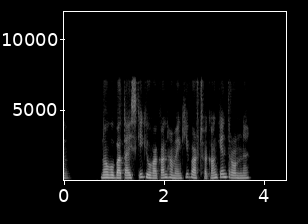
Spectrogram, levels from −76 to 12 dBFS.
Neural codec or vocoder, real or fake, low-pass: codec, 16 kHz, about 1 kbps, DyCAST, with the encoder's durations; fake; 7.2 kHz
